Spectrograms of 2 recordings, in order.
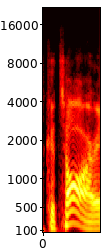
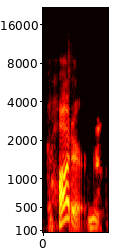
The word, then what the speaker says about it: Qatar: The emphasis here is on the first slab uh yeah that that's cutter whereas and I always thought it was Qatar and then people are like oh it's it's cutter.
